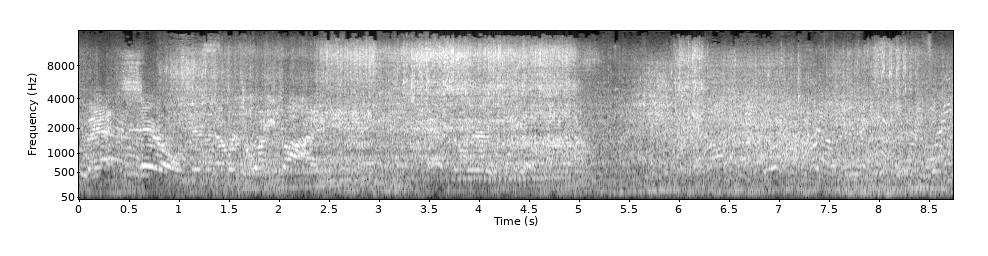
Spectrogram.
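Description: Several race cars' engines running and revving as they circle the track, the pitch rising and falling, with a brief lull about five seconds in; voices in the crowd mixed in.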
